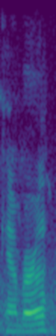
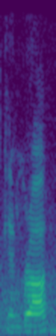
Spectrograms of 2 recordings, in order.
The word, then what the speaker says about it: Canberra: seized from Canberra Australia it's not like as Americans say it's not Canberra it's Kimbra yeah oh so hurt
